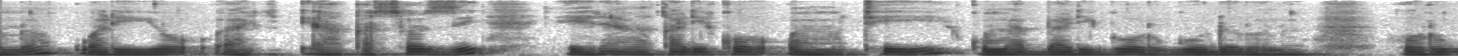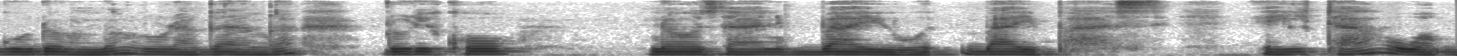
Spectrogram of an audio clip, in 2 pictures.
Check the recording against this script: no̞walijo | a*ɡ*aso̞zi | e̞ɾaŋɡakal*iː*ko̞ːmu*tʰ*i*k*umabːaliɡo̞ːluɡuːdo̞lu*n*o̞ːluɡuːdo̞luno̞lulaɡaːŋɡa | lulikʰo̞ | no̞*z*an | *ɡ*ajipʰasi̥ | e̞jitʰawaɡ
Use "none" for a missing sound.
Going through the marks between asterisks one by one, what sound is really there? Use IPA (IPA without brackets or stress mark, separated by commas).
k, i, tʰ, k, n, z, b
